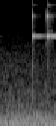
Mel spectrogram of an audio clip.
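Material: Base metal.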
